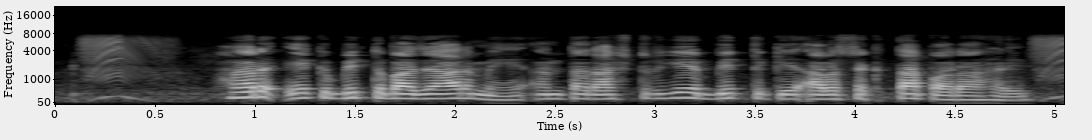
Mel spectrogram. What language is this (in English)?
Magahi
